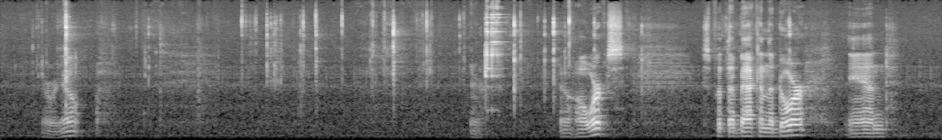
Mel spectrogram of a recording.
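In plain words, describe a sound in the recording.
Small metal parts of a door knob click and rattle as they are handled.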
